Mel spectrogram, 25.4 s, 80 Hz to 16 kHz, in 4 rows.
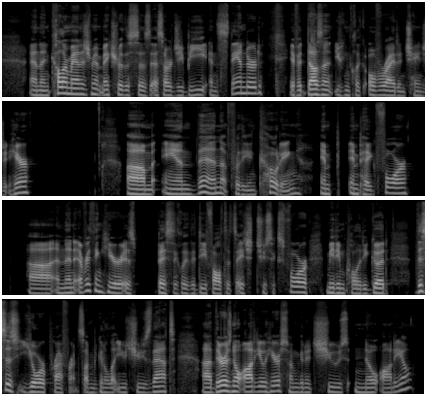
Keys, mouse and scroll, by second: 0.7 click, 1.3-3.8 scroll down 1, 5.2 click, 7.8 click, 8.7 click, 9.3-9.7 scroll down 1, 10.0 click, 10.1-11.5 scroll down 4, 11.5 scroll down 1, 21.1-22.6 scroll down 4, 22.6-24.6 drag.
